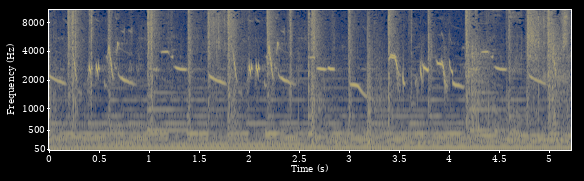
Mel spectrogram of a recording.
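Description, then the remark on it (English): Birds sing in a lively stream of short chirps and falling whistles, repeating every second or so over a steady low droning hum. No one speaks. “They sing it over us and around us in their songs and in the songs they no longer sing.”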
